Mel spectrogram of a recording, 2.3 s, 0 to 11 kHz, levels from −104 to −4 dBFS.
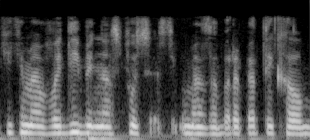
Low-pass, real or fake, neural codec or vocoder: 7.2 kHz; real; none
